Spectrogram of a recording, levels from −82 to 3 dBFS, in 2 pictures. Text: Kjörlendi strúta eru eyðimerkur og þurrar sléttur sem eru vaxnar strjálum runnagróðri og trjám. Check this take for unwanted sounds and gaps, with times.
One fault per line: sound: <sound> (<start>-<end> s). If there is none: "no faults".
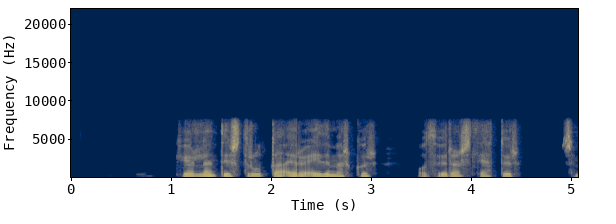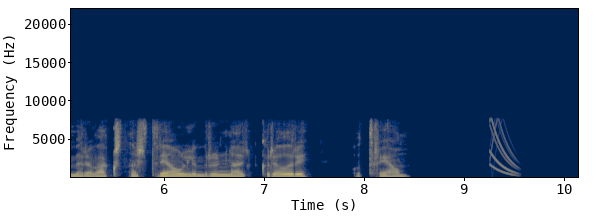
sound: chirp (9.3-9.6 s)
